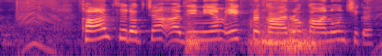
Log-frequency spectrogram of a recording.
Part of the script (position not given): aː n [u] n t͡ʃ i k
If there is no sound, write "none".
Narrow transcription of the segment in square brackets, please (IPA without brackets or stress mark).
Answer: uː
